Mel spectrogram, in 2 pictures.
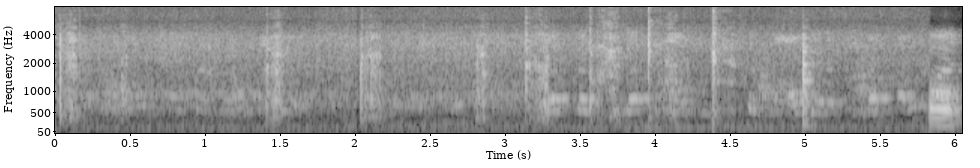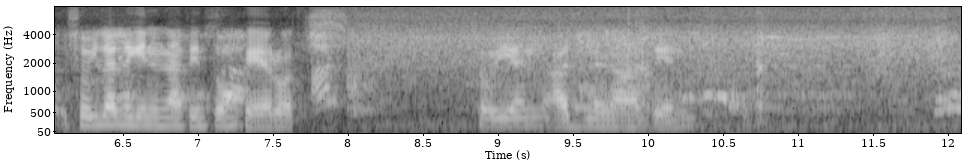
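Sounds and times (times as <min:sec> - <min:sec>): spatula stirring and scraping: 0:00.0 - 0:05.6, 0:09.4 - 0:11.6
vegetables sizzling in hot oil: 0:00.0 - 0:12.0.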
